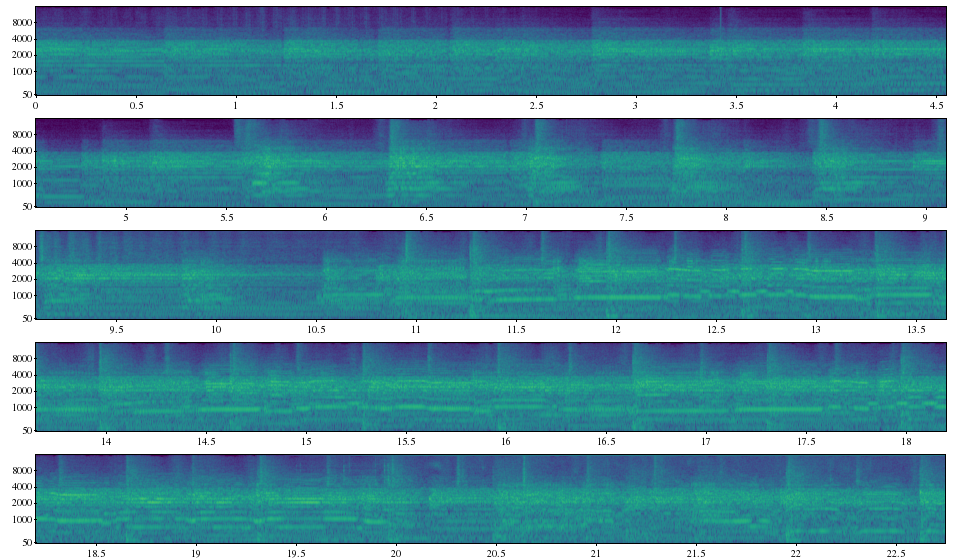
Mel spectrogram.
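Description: Background rock music with electric guitar and a steady beat; a guitar melody comes in about halfway through.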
